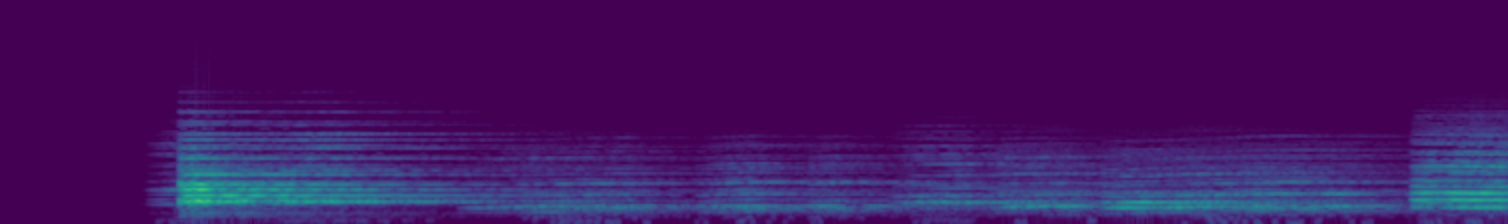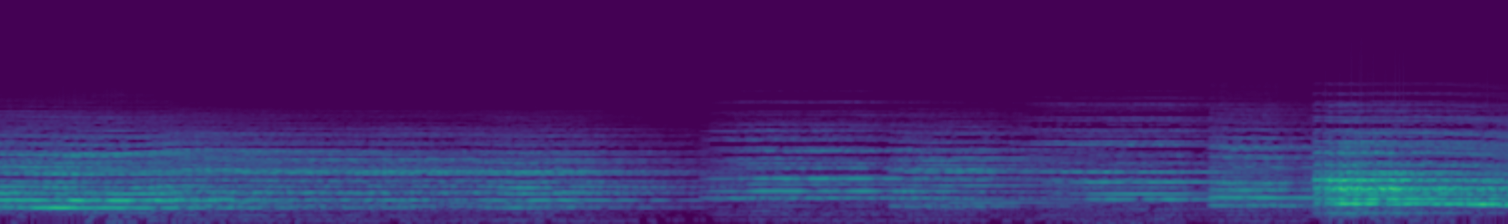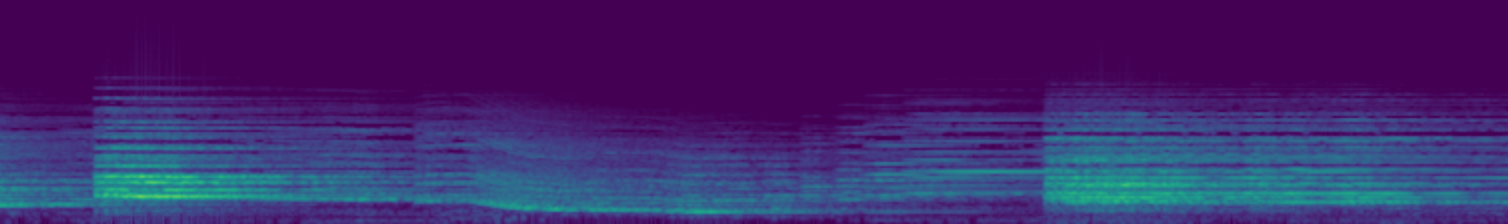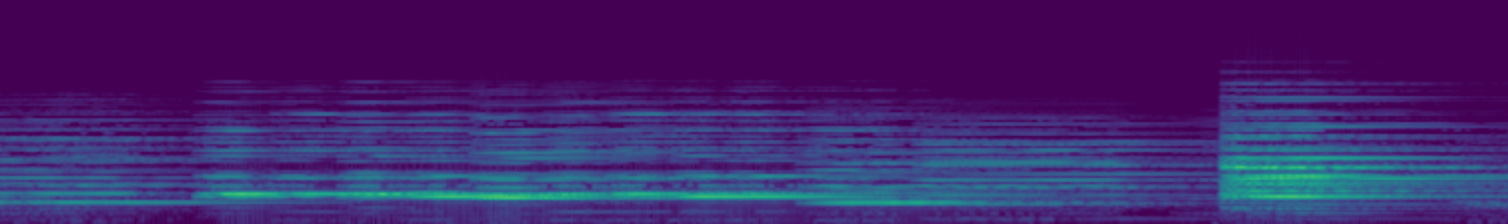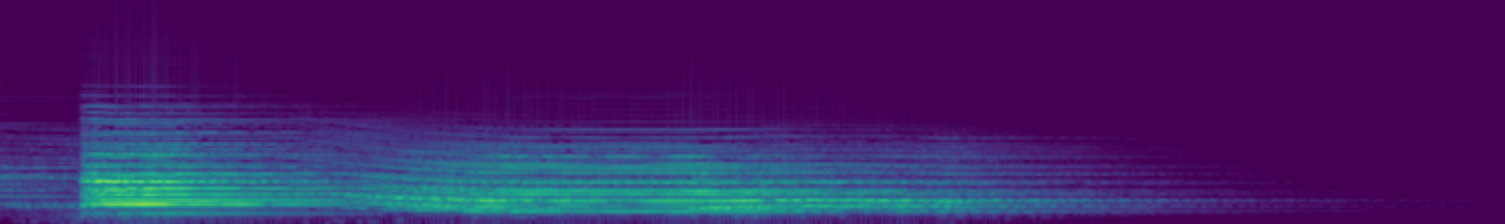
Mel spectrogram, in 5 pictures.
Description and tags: A wacom-tablet live improvisation of a spectral-analysis of piano chords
